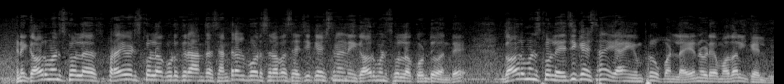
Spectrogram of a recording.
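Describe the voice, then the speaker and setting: Noticeable background noise sits behind a man with a high-pitched voice. The sound is dry, with no echo. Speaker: interviewee on the street. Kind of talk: passionate public speech on politics and education. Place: street. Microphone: handheld.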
